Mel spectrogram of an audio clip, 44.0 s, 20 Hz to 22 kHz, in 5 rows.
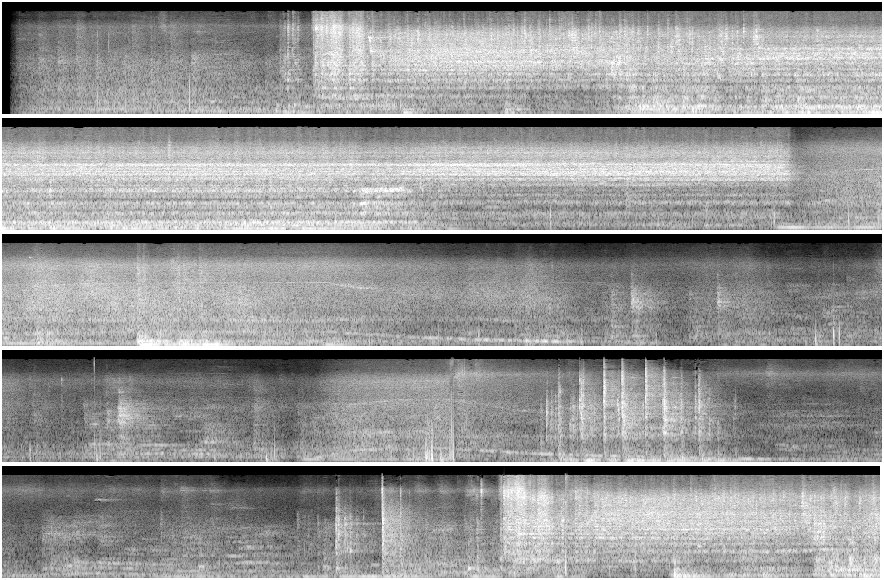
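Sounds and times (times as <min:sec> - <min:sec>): toilet bowl siphoning rumble: 0:02.8 - 0:16.8, 0:40.2 - 0:43.9
water hissing into toilet bowl: 0:03.1 - 0:16.7, 0:40.2 - 0:43.9.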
